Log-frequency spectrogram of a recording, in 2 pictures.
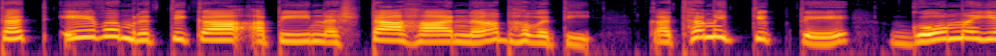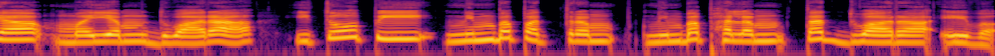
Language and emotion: Sanskrit, neutral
